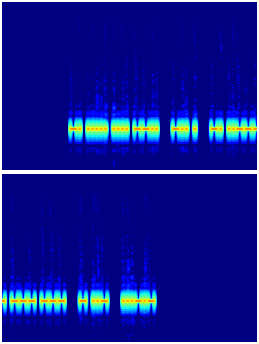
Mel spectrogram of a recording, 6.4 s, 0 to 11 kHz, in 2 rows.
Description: Morse code, heard as a keyed tone, about 46 wpm, 700 Hz. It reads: N5HZ DE N2OO TU <SK>
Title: Practice QSO - Exchange 4 - Ending - 45wpm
